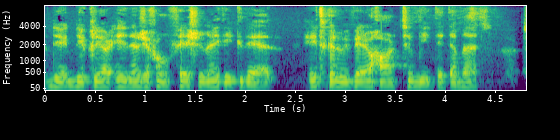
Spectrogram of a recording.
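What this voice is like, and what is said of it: Moroccan-accented English. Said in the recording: “you have an interesting accent ... you're from Morocco”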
